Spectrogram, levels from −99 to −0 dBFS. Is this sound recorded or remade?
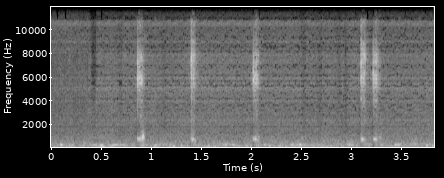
remade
